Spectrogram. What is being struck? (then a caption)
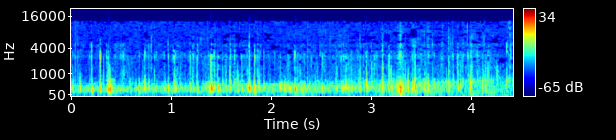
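Metal mesh microphone grille. Long nails scratch and tap the bare, hollow round metal mesh head of a rhinestone-covered USB microphone cupped in both hands. The result is a dense run of quick, dry clicks and raspy scrapes with short, hollow mid-range thumps around 230 Hz and almost no bright top end. Each tap dies away almost instantly.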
